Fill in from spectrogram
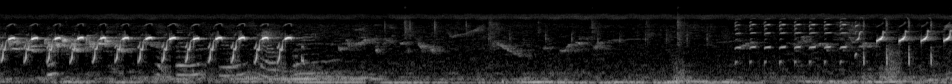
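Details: Emprit (pipit finch) in energetic song for training caged birds: a quick run of high hooked chirps, then a quiet stretch of faint scattered notes, before the steady chirping starts again.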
